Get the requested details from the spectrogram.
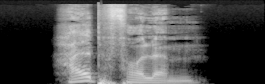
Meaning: strong dative masculine/neuter singular of halb voll
- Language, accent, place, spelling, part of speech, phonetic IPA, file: German, Germany, Berlin, halb vollem, adjective, [ˌhalp ˈfɔləm], De-halb vollem.ogg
